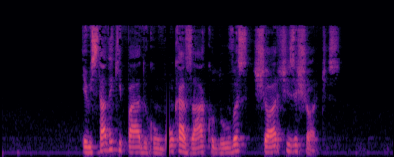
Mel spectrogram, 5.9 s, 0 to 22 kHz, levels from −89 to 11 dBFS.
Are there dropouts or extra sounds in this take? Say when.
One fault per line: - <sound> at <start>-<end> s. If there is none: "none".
- dropout at 2.5-2.5 s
